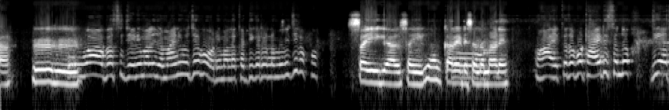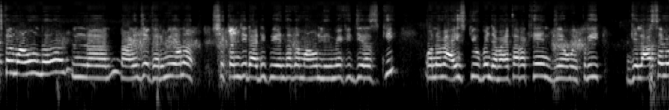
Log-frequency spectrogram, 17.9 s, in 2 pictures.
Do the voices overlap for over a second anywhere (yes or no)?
no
